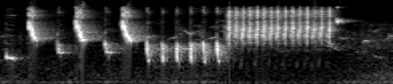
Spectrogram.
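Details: A common nightingale sings beside a trickling river in lush green forest: three loud, sweeping whistles, then a quick string of sharp notes speeding into a rapid, rattling trill.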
